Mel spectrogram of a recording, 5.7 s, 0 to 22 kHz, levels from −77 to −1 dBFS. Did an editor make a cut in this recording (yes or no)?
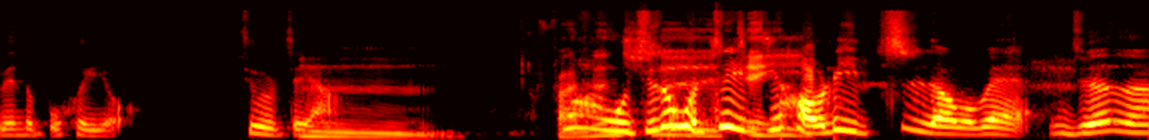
no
